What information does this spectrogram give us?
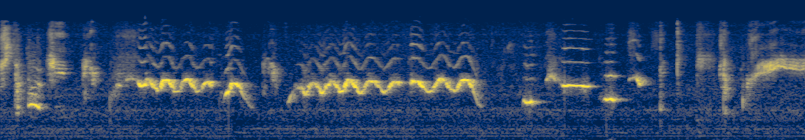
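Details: Budgerigar kept indoors trying to get an answer from the telephone: a series of wavering, vibrato whistles held about a second each, then short piping notes and a rising whistle at the end.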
